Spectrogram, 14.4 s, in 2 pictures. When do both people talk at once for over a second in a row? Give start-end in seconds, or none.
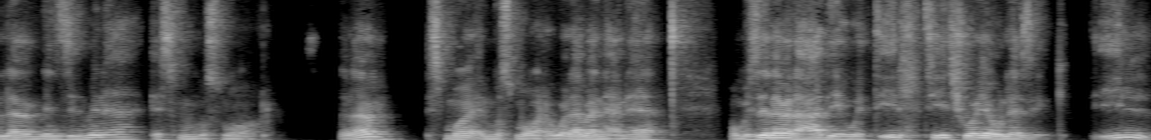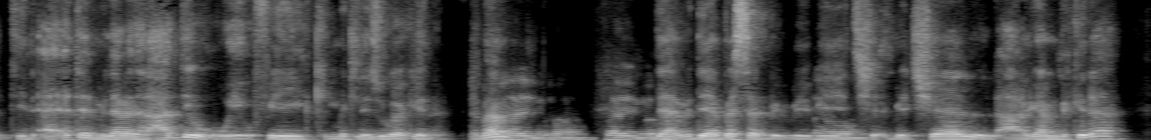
none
